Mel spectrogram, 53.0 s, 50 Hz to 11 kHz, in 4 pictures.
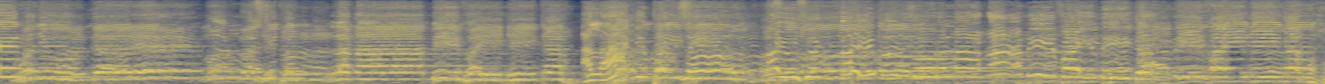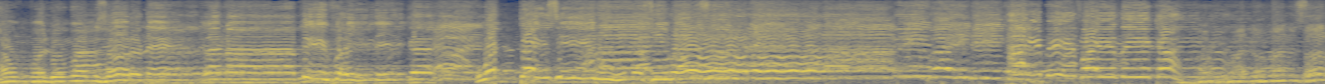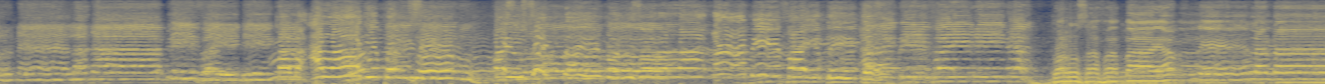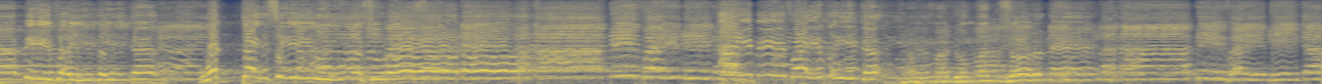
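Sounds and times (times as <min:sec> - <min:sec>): men singing a religious chant: 0:00.0 - 0:52.9.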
